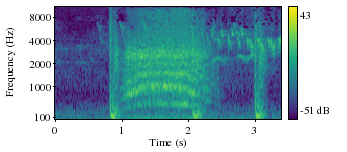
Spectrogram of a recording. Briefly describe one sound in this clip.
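An elephant trumpets loudly.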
